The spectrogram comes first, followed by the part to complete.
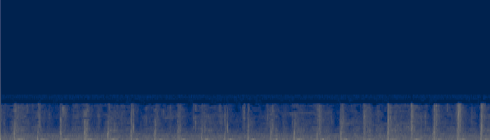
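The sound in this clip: Jogging footsteps during a warm-up drill that follows a knee-to-chest exercise. Many loud, thudding steps keep a quick, even rhythm throughout.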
